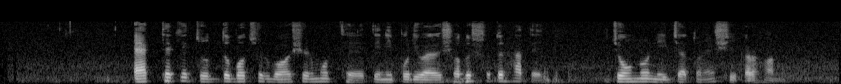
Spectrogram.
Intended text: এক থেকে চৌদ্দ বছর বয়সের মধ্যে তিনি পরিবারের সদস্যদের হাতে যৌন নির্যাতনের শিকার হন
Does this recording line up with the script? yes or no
yes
